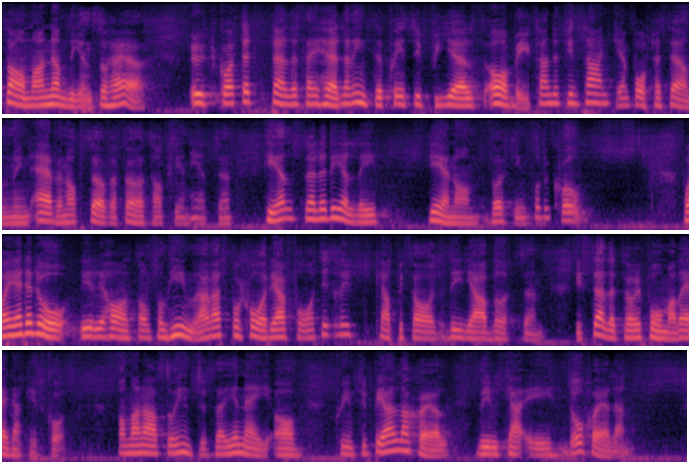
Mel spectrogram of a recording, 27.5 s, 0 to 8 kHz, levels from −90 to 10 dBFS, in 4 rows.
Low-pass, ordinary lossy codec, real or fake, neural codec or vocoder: none; none; fake; codec, 16 kHz, 0.5 kbps, X-Codec, HuBERT features, trained on LibriSpeech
